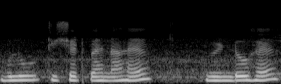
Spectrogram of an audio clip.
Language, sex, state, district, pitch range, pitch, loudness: Hindi, female, Bihar, Gopalganj, 180-195 Hz, 190 Hz, -21 LUFS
